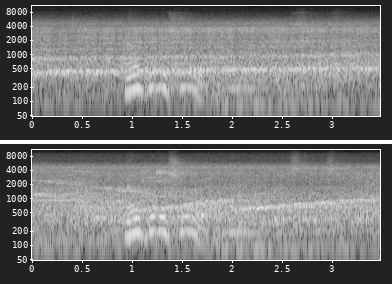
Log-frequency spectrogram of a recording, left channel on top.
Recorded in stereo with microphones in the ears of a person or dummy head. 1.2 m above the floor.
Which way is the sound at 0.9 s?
10° right (ahead or behind).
